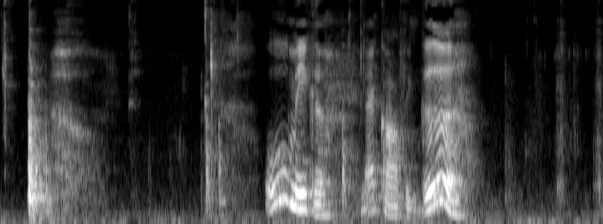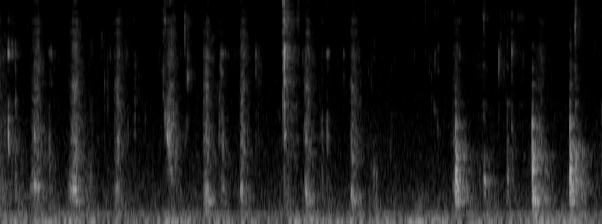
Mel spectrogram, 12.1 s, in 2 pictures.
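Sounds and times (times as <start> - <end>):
close-up chewing: 5.1 - 12.0.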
